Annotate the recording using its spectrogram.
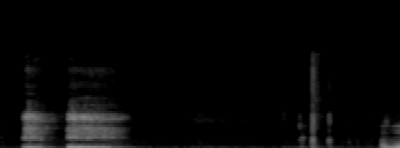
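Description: A man clearing his throat in two short, quick rasps, followed by a couple of faint clicks.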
